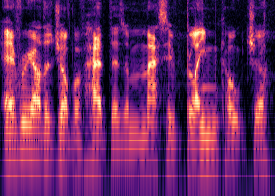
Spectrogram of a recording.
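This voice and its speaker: A man's voice: mid-range voice, fairly quick. Casual man chatting on a podcast. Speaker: podcast co-host. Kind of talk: casual conversational podcast chat.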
